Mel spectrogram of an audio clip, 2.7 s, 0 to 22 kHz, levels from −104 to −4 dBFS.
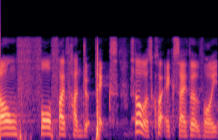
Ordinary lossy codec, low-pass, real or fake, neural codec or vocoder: none; 7.2 kHz; real; none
